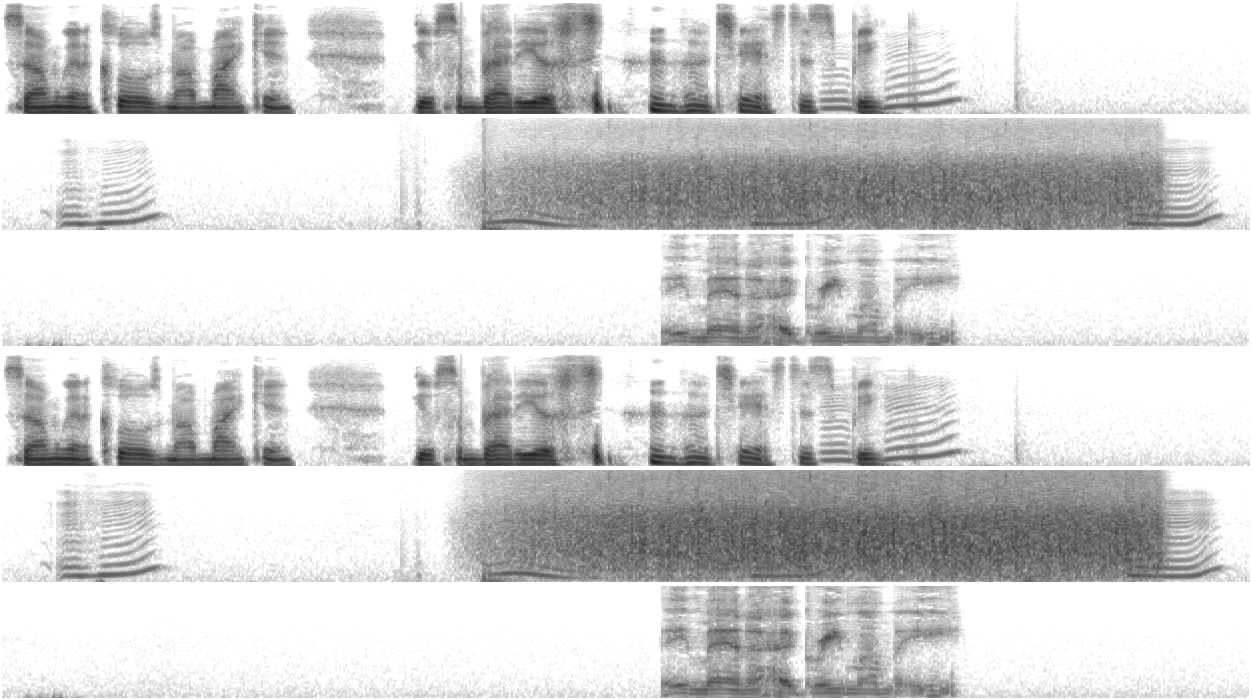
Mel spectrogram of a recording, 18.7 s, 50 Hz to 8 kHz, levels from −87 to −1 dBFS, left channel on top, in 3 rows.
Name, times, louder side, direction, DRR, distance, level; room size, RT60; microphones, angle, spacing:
voice 1, 0.0-4.4, left 1 dB, 10° left, 0.3 m, -22 dB
sound 1, 4.1-4.8 6.5-7.0 8.7-9.2 9.9-10.4 11.8-12.3 12.6-12.9, right 1 dB, 50° right, 4.3 m, -39 dB
sound 2, 4.8-5.2 8.1-9.1 10.6-11.7, left 1 dB, 25° left, 7.8 m, -48 dB
voice 2, 8.5-12.1, right 6 dB, 85° right, 2.2 m, -25 dB
voice 3, 15.8-17.3, right 3 dB, 30° right, 3.1 m, -34 dB
head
